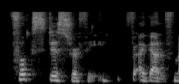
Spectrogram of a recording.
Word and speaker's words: Fuchs: I have a genetic disease called Fuchs, I'm going to say it properly instead of the profane way, Fuchs dystrophy.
